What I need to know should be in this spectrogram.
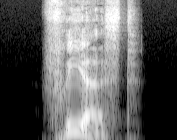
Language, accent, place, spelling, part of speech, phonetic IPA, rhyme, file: German, Germany, Berlin, frierst, verb, [fʁiːɐ̯st], -iːɐ̯st, De-frierst.ogg
- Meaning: second-person singular present of frieren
